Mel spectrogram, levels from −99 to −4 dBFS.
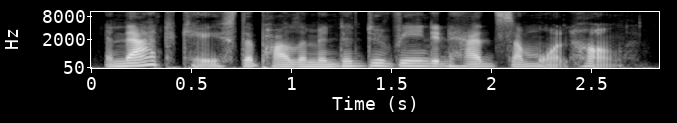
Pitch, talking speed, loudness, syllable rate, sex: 135 Hz, 230 wpm, -24 LUFS, 6.7 syllables/s, female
